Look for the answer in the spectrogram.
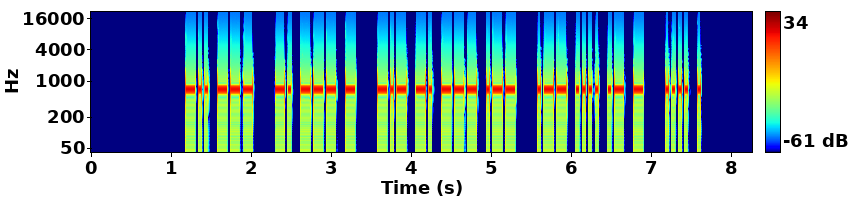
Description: Morse code, heard as a keyed tone, about 30 wpm, 700 Hz. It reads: DO NOT KNOW WHAT HE
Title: Sets of 5 Words Encore2 30wpm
